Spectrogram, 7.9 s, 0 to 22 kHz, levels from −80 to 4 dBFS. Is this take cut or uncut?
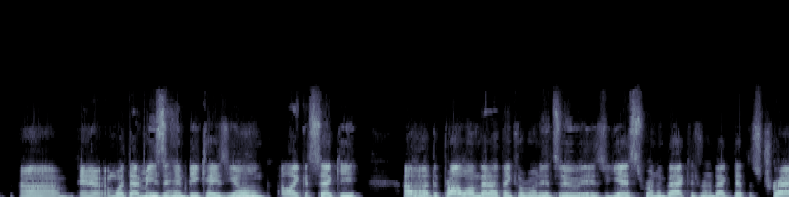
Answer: uncut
